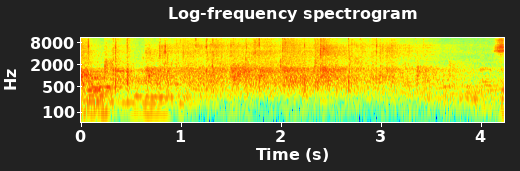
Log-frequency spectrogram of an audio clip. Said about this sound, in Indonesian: Bolehlah tepuk tangan.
